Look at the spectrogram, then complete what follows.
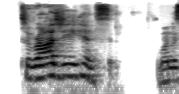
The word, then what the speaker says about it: Taraji: their slides real quick um Ava Duvernay and tyreeji how do you say her name Taraji Henson I want to say her name right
